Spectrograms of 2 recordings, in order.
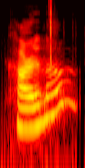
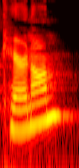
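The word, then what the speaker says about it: Carranam: Cardinum? Yeah, I thought it was Caranom. That's what it is.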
